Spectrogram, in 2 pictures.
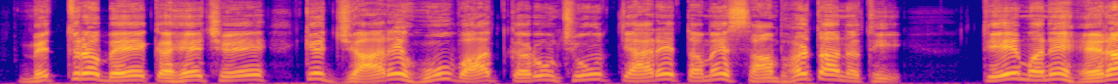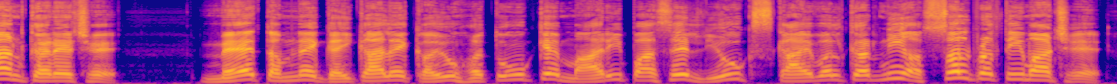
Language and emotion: Gujarati, angry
